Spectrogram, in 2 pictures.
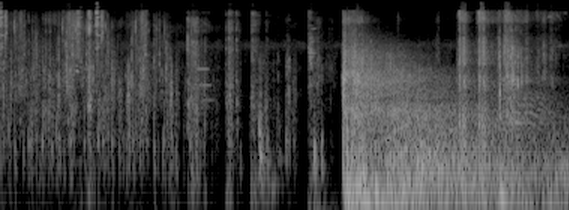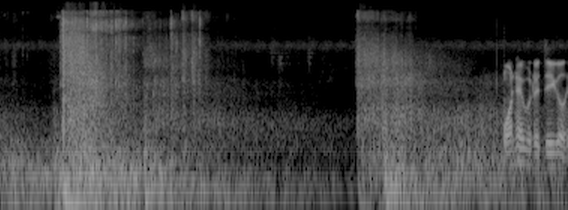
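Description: Desert Eagle pistol shots in the video game Counter-Strike: a quick series of sharp, cracking reports early on, then a louder, sustained noisy wash with further bangs.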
